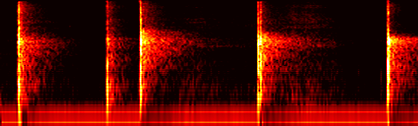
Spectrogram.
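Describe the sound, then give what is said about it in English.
Five slow, unevenly spaced sarcastic hand claps from two people clapping together, sharp and fairly loud, in an unenthusiastic rhythm with no talking, over a faint steady low hum. “I'm clapping myself there. But you were joining in with the sarcastic clap.”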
